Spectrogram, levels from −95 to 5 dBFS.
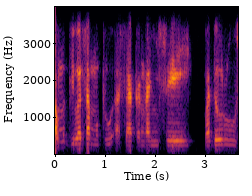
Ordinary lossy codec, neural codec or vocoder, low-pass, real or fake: Opus, 32 kbps; none; 3.6 kHz; real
